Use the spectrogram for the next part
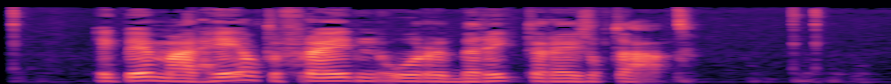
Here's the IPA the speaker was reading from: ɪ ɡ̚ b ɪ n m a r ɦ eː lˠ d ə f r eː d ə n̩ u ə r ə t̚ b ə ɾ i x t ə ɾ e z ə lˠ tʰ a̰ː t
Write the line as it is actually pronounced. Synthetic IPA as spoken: ɪ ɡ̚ b ɪ n m a r ɦ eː lˠ t ə f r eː d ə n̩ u ə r ə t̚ b ə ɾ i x t ə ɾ e z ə lˠ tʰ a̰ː t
